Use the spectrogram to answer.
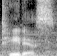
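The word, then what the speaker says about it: Tidus: goals just to get Titus some some experience. Oh, and by the way, for all those that are here, I know that his name is technically pronounced Tetus.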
